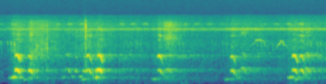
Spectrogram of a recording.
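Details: Siamang calling in the hills of Bukit Kalowan near Sumpur Kudus: a few short, resonant hoots with falling tails, separated by brief pauses, with a thin steady high-pitched drone behind.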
